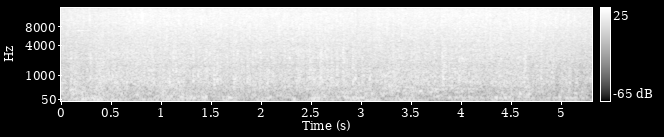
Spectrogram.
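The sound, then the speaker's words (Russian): Heavy rain drums on tree leaves and a taxi roof at night, a loud, dense, unbroken hiss that holds steady throughout, with no voices. “Ночь. Сильный дождь колотит по листьям деревьев, по крыше такси.”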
